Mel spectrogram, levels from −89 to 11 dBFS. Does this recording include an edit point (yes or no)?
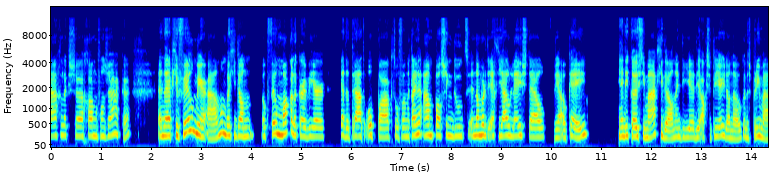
yes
